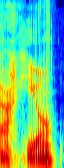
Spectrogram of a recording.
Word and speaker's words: Accio: A-double-C is accept, not so it should be, for me, it should be Axio, but everyone pronounces it Accio.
